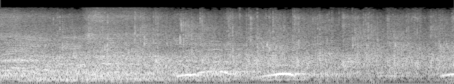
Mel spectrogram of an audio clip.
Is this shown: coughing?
no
